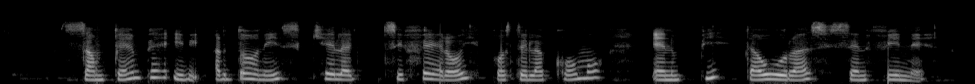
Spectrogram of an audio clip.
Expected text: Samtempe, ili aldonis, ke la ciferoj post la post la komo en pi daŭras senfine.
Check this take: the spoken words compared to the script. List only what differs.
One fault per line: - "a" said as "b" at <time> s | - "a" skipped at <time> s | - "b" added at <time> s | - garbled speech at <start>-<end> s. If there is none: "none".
- "post la" skipped at 5.5 s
